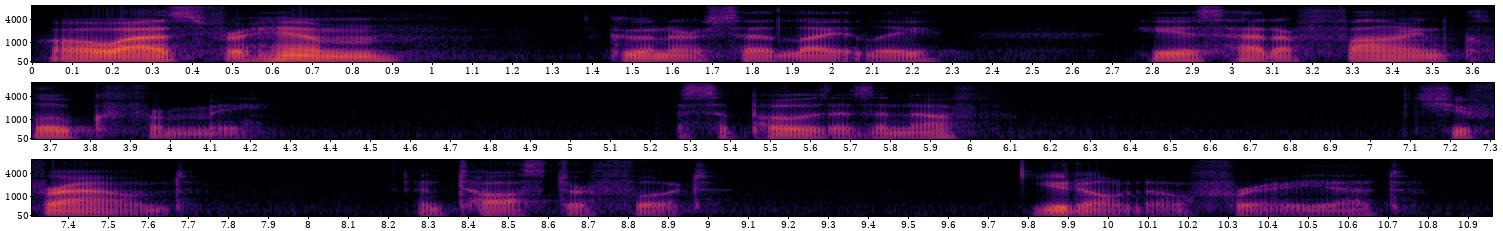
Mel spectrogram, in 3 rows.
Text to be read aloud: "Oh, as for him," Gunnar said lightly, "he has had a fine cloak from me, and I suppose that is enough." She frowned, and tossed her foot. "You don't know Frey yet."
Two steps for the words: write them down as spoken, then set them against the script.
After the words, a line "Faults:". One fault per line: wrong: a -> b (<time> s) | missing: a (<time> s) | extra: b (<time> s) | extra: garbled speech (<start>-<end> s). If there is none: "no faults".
"Oh, as for him," Gunnar said lightly, "he has had a fine cloak from me, I suppose is enough." She frowned, and tossed her foot. "You don't know Frey yet."
Faults:
missing: and (4.2 s)
missing: that (5.7 s)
